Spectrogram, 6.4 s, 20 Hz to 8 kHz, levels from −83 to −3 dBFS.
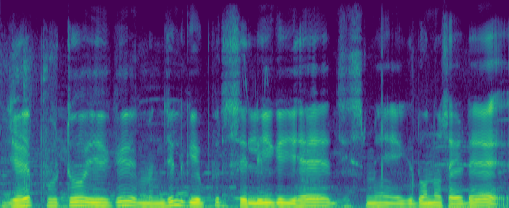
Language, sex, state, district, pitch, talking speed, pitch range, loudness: Hindi, male, Rajasthan, Bikaner, 120 Hz, 140 wpm, 115-130 Hz, -15 LUFS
